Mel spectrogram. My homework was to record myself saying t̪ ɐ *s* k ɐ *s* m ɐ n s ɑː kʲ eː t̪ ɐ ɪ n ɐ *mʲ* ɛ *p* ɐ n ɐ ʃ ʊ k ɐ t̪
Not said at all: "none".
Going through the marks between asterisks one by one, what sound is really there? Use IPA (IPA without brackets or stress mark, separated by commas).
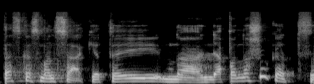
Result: s, s, nʲ, p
